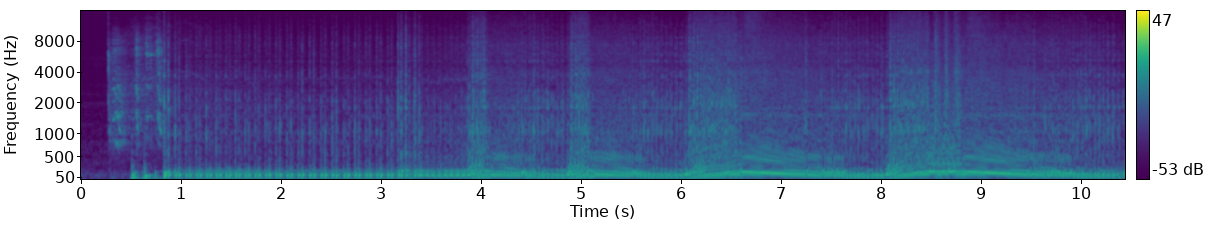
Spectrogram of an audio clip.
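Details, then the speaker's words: 2019 Triumph Bonneville Bobber 1200cc twin, a non-runner revived after fuel tank slurry and a replaced used fuel pump. Cranks briefly, fires and settles into a slightly rough idle as the injectors settle in; bottom end quiet, no knocks. Normal idle. "There it is. He's alive. He's idling a little rough as those injectors settle in, but the bottom end sounds tight."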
